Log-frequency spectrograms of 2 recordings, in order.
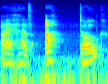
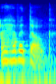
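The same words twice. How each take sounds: First: The article 'a' is stressed and full. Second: The article 'a' is unstressed and reduced. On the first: The speaker calls it wrong. "We don't say" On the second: The speaker calls it right. "We say"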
